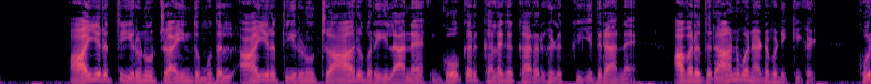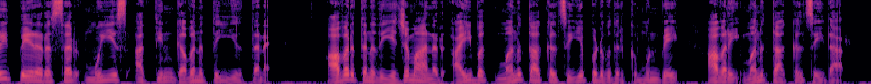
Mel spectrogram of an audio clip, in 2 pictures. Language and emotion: Tamil, neutral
